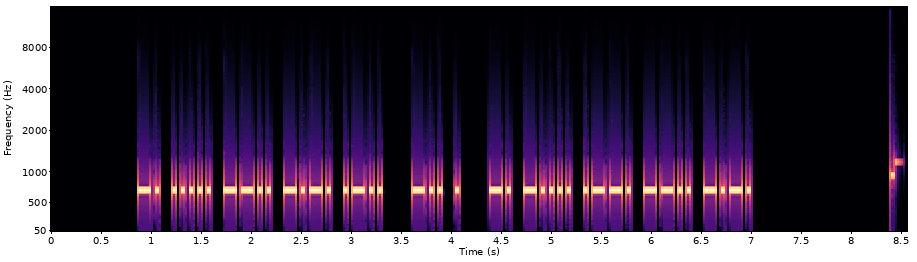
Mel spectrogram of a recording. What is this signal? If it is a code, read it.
Morse code, heard as a keyed tone, about 28 wpm, 700 Hz. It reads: N5ZCL DE N6PZC
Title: USA Callsign DE Callsign 28wpm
